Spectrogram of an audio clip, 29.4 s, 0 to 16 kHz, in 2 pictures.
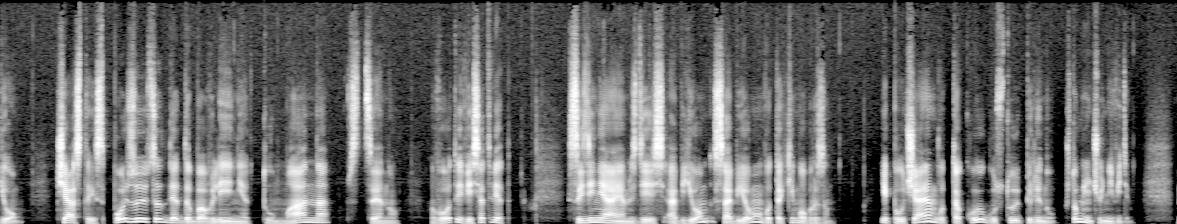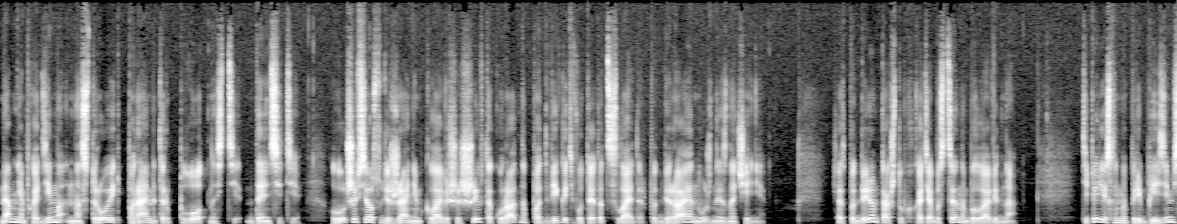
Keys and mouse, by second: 8.1 drag, 19.4-26.7 drag.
